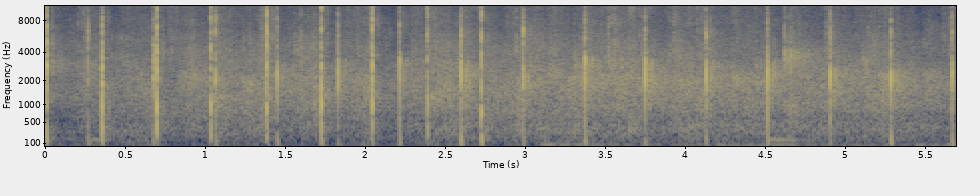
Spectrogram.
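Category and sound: crowd, audience applauding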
